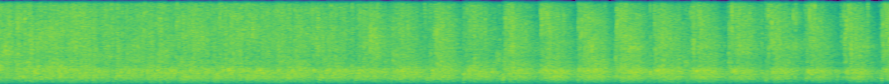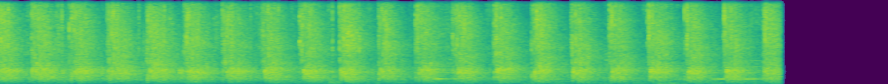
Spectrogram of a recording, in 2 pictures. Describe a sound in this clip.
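A large audience applauds in an echoing hall, turning into rhythmic clapping in time.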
